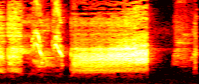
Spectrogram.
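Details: A golden-headed weaver (manyar kepala emas) gives its lively training song: quick chattering chirps, then a long dry sizzling buzz about a second long, then a short buzzy note.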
